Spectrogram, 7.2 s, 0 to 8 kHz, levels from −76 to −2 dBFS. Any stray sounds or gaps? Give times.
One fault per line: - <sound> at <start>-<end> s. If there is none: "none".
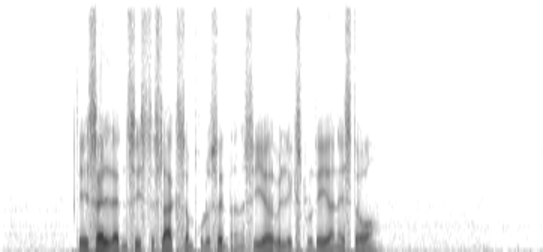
none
